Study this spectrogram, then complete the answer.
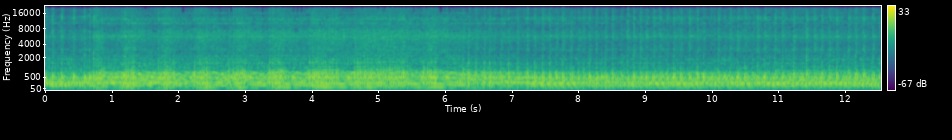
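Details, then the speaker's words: McCulloch 790 (MC101) chainsaw just fitted with new 090 carburetor, idle screws fully open: hunts up and down about twice a second in a burbling four-stroking rhythm, then rough high buzz; acts like over-fueling, not pulling at high speed. "Oh, it runs better, sort of, but man, it's got the the idle screws all the way open on this old girl, and it still acts like it's over fueling, like it's just too much for some reason."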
